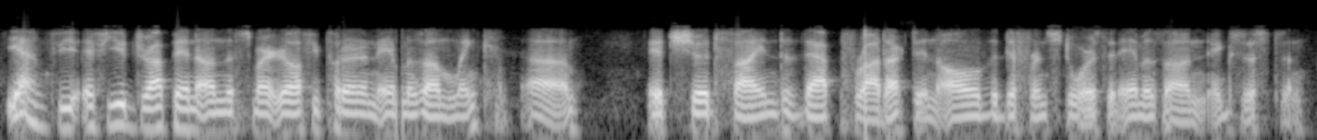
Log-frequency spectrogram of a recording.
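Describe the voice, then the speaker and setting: A man with a low, gravelly voice speaks over a tinny, phone-like line. He talks casually in an interview, explaining at length and often restarting with fillers. The sound is dry. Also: normal speed, dry recording. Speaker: guest from a music marketing company.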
